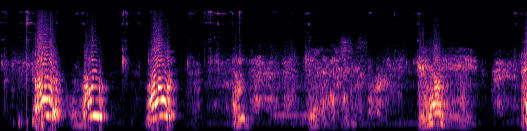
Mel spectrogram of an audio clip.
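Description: Basset Hound puppies give high, squeaky yips and whiny little barks in quick, uneven bursts.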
